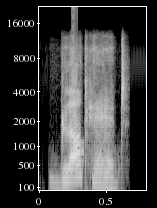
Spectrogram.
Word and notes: blockhead: Indian

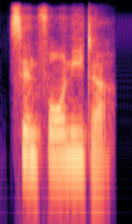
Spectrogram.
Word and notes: sinfonietta: Indian

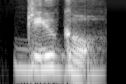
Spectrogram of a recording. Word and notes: gewgaw: Indian

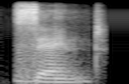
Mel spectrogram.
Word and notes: Zend: Indian

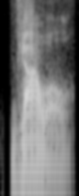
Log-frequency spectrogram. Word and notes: vowel: American English

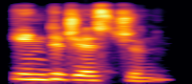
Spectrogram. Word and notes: indigestion: Indian

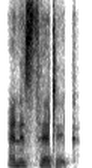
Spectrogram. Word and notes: anaesthetic: Indian

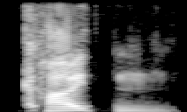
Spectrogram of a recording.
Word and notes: chiton: American English

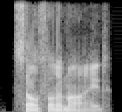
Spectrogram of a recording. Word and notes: Sulphonamide: British English

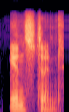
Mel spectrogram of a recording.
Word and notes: instant: American English

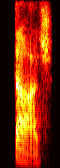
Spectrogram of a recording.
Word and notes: taj: Indian

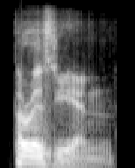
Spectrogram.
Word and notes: Parisian: British English

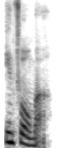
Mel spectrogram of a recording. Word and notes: informer: Indian

